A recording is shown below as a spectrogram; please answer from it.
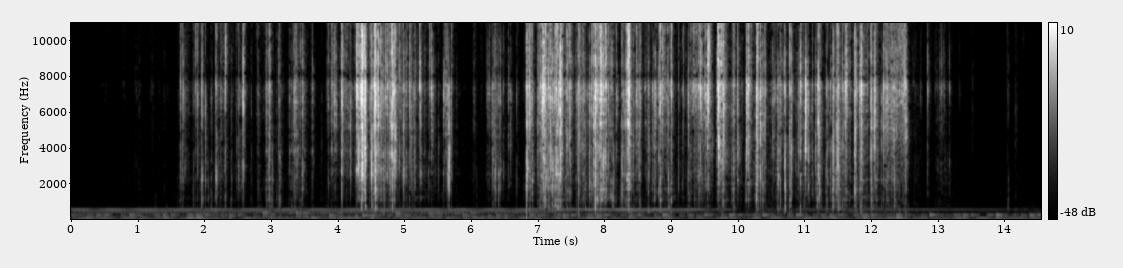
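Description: Foil wrapper of a trading-card booster pack crinkling and tearing as it is opened by hand. It comes in two crackly runs, from about two seconds in to the middle and again to near the end, over steady background music.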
